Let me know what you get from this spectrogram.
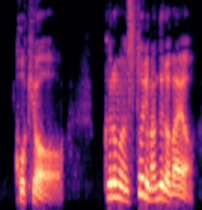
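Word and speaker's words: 故郷: 고향 발음은 고쿄. 고쿄.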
